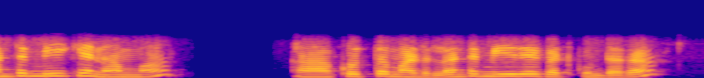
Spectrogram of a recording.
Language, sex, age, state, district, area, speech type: Telugu, female, 30-45, Telangana, Peddapalli, rural, conversation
